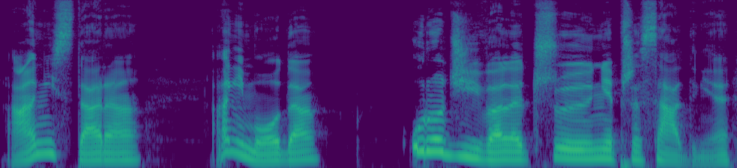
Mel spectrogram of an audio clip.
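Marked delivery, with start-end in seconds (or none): none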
